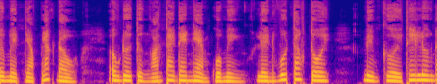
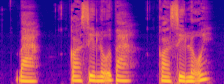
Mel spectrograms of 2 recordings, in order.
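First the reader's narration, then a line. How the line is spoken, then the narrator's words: Trembling tearful voice. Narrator (Vietnamese): Tôi cố gắng lắm mới không để cho lệ rơi xuống, run run giọng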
